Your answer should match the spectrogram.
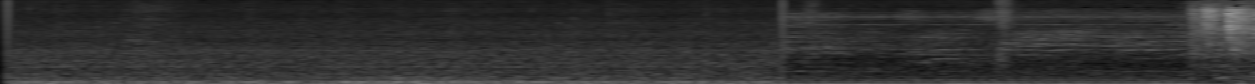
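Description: Steady low rumble of a car on the move, road and engine noise from a moving vehicle. The rumble eases a little about four seconds in.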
